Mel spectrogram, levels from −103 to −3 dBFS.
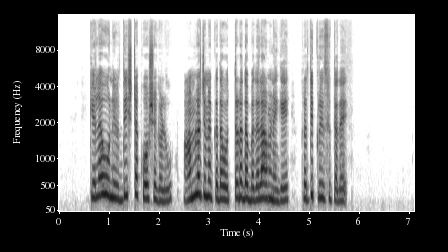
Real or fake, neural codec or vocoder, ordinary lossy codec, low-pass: fake; vocoder, 44.1 kHz, 128 mel bands every 512 samples, BigVGAN v2; none; 14.4 kHz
